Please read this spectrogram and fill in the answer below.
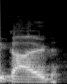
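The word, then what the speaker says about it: guard: Wavell आ सकते हैं तो उसमें आप ध्यान देंगे कि यू हमारा क्या होगा साइलेंट होगा बिल्कुल सही ठीक यू क्या होगा हमारा साइलेंट होगा तो जैसे जी यू ए आर डी ठीक है जी यू ए आर डी तो इसको क्या पढ़ेंगे गार्ड ठीक गार्ड क्या होते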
